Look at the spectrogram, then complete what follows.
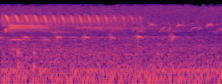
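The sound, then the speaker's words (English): Canada geese honk faintly in the distance, scattered calls drifting in over steady outdoor noise while a songbird delivers a rapid, ringing trill through the first half. “All those distant vocalizations are Canada goose.”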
